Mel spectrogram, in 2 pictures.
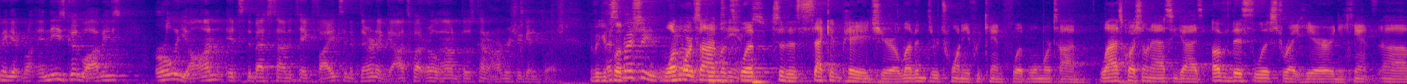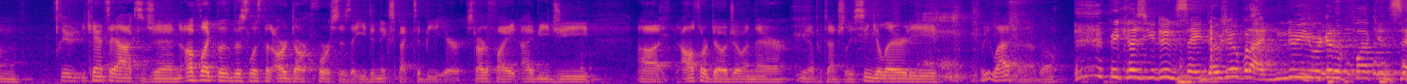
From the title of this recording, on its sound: LIVE FROM BIRMINGHAM DAY 2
